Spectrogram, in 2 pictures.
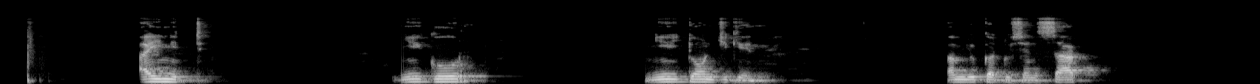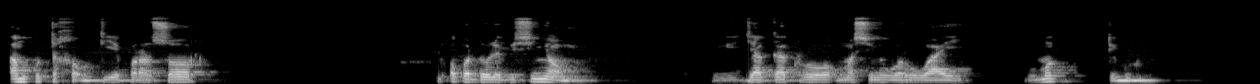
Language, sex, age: Wolof, male, 25-35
